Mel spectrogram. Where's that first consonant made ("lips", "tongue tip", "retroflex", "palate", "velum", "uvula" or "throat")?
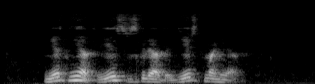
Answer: tongue tip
